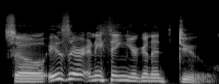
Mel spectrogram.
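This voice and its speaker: A man's voice: fairly high pitch, very animated, moderate pace, no room sound. A man narrating as game master, describing scenes in a loose, conversational way with many restarts.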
